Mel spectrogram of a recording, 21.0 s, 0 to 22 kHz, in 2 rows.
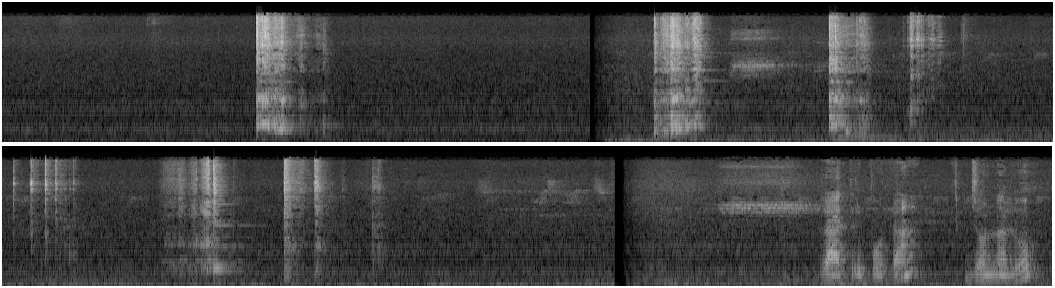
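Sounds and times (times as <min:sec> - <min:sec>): dishes and utensils clattering: 0:02.6 - 0:03.3, 0:06.5 - 0:07.3, 0:08.3 - 0:09.6, 0:10.6 - 0:11.4, 0:12.1 - 0:14.4.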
